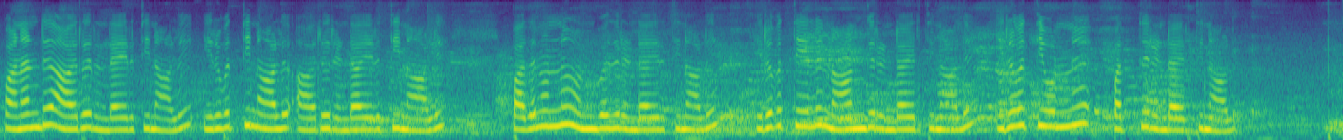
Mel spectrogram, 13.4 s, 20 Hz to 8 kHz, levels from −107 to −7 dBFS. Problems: continuous background conversations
